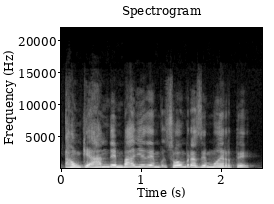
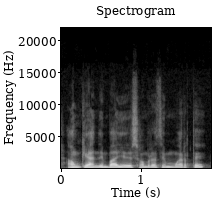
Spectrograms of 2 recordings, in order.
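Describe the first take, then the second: First: Aunque ande en valle de sombras de muerte proclaimed high and loud, each word pressed; fervent quote. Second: Said in the usual way. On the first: Acted. Preacher to his flock, proclaiming the psalm loudly. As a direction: cry the verse out like a rallying call.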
